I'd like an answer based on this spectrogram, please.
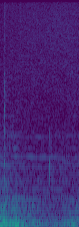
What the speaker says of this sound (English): Can you hear the thunder?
